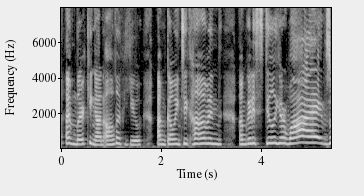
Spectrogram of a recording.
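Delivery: loud hammed-up villain boast; villain impression. Villain impression for the stream, loud and hammy. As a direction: bellow it like a cartoon wife-stealer. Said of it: "pretty good impression".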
